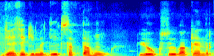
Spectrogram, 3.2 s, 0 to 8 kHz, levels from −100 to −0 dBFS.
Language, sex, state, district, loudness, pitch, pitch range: Hindi, male, Madhya Pradesh, Katni, -18 LUFS, 150 Hz, 145-155 Hz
